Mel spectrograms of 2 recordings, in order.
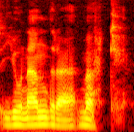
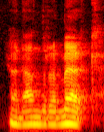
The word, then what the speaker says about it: Jonandre Mørk: Was that John Endormoka? Yeah. His name is the Norwegian pronunciation is Jonandre Mørk. Jonandre Mørk.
